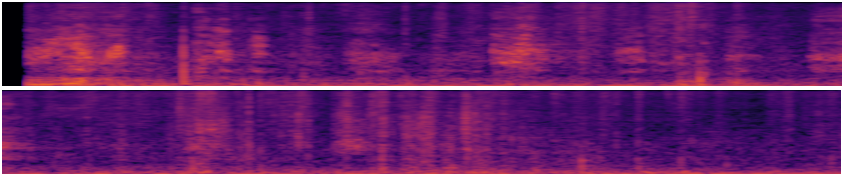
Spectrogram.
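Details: Siberian Huskies playing wildly indoors; rapid breathy panting bursts with scuffling and thumps, a few brief yelps mixed in.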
